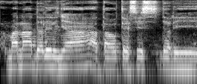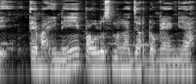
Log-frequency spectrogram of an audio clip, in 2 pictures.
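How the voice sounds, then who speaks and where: A man's voice: medium pitch, little pitch movement, unhurried, a little mellow. A man calling into a live debate stream, skeptical and questioning, demanding evidence.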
